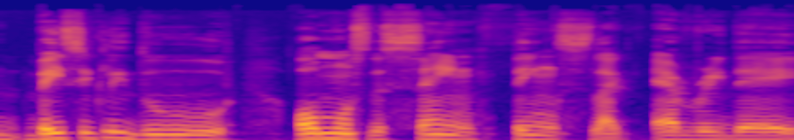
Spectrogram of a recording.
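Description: Speaking in a dark, mellow tone, a man talks with a Spanish accent. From Gran Canaria, Spain. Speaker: self-development podcaster. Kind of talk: solo podcast monologue. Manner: casual, with frequent fillers and repetitions.

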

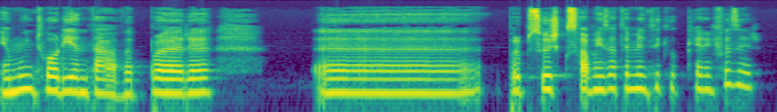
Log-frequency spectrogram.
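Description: On a very clean recording with a silent background, a woman with a dark, mellow tone speaks at a moderate pace, her intonation fairly even and her loudness swinging widely. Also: medium pitch for a woman. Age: 30s. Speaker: podcast host. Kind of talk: casual monologue.

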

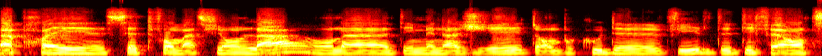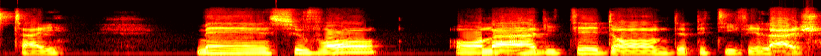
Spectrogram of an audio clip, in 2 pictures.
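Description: A man with an English accent speaks at a very slow pace and a medium pitch, his intonation monotone and flat, against a quiet background. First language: English (speaking French). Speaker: podcast listener, French learner. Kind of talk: recorded listener testimony.

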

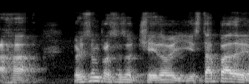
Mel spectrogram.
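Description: In an ordinary speaking voice, a man talks at a moderate pace and a fairly low pitch, with ordinary pitch variation. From Mexico City. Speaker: aspiring stand-up comedian. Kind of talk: casual chat.

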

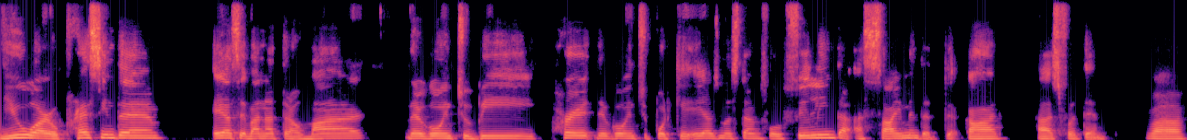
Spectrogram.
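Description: In a Spanish accent, the speaker goes very slowly in a monotone, flat delivery, the sound dry and close with no echo against a quiet background. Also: woman, medium pitch for a woman. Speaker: pastor. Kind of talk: casual interview, Spanish-English code-switching. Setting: office, remote recording.

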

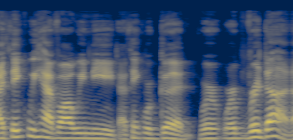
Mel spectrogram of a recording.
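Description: In a very clean recording with a silent background, a man talks at a fairly high pitch in a normal speaking voice. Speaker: oral historian and educator. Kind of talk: interview.

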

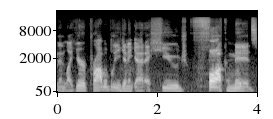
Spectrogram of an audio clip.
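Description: This is a man with an unremarkable speaking voice. His pitch is medium, with ordinary variation. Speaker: podcast co-host. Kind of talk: casual chat.

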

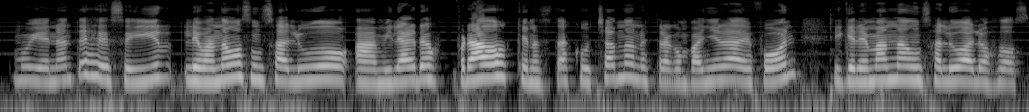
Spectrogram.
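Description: With music in the background, a woman speaks in a high, monotone, flat voice at a fairly quick pace with hardly any pauses. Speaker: youth radio host. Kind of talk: casual radio show.

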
